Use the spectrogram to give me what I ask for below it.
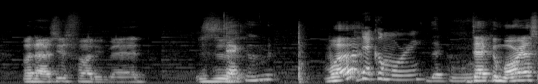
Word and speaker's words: Dekomori: Dekomori. That's how you say her name? Dekomori.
